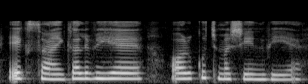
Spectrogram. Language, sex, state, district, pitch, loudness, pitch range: Hindi, female, Bihar, Patna, 260 Hz, -16 LUFS, 240-265 Hz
